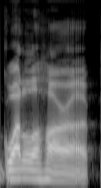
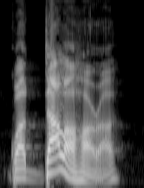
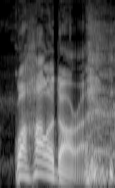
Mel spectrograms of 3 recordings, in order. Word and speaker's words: Guadalajara: So we have a couple of Guadalajara pronunciations. Guadalajara. From Guadalajara. – Mm-hmm. – Guadalajara. Then one of her, either her sister or her mother or her friend says Guajaladara.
